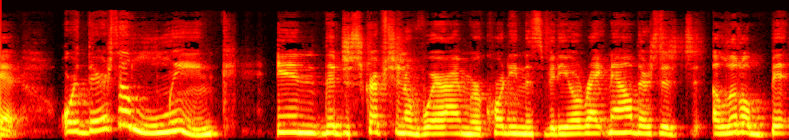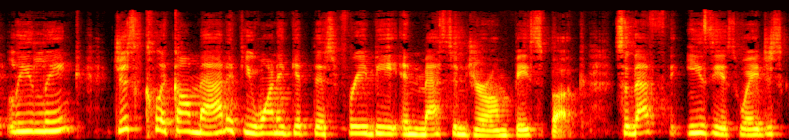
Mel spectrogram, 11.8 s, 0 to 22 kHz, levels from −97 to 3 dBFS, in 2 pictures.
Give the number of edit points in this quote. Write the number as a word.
zero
